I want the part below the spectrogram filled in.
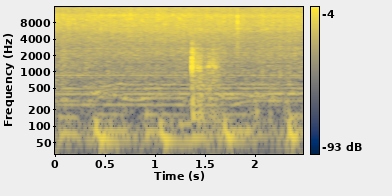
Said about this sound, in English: Onto the onion, I'm gonna add the frozen peas and carrots.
